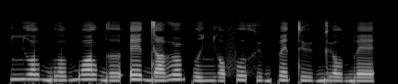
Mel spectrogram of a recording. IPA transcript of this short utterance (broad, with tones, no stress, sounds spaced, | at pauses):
ʎ o˦ lˠ b u˨ lˠ b ɔ˦ lˠ ɡ ɤ˨ ʔ ɛ˦ d ɛ˨ ðˤ u˦ p ʊ˨ ʎ ɔ˨ f o˦ x ʉ˨ b p ɛ˦ t ʉ˦˨ ɡ ʉ˦˨ lˠ b ɛ˦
